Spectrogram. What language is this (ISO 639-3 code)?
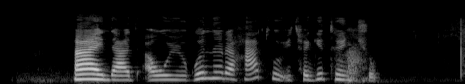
abk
